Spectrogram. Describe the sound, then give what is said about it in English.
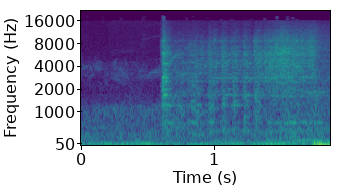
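A Hemi V8 car engine cranks and catches after a brief low rumble, then roars steadily and grows louder toward the end, with no talking. “Oh, this is a nice ride you got. It's a Hemi.”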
